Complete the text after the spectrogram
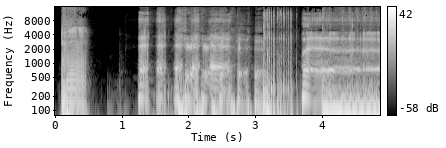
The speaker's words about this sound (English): Sit in my fucking farts.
